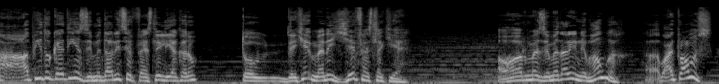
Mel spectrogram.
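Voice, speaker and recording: An actor voicing a nervous, talkative sixteen-year-old boy in a cartoon dub. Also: high-pitched. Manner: stammering, fast, eager. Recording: dubbed with music underneath.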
